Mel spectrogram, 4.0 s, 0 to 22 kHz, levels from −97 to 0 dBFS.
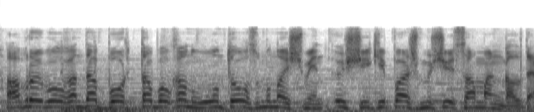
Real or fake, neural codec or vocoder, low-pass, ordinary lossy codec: real; none; none; none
